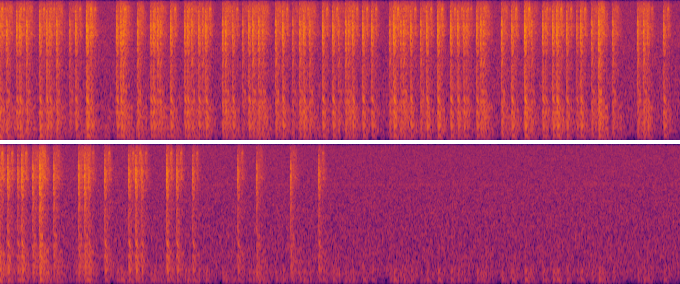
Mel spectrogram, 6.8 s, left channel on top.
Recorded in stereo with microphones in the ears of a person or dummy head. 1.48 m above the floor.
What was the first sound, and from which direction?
Only background noise.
